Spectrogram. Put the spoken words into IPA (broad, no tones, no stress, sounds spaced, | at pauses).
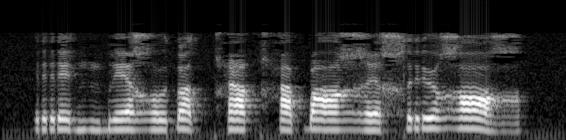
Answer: r e d m b e ʁ u ɗ ɒ d qʰ i qʰ ə ɓ ɑ ʁ i χ r ʉ ʁ ɒ ʁ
